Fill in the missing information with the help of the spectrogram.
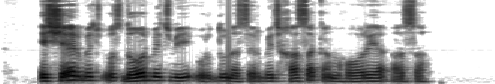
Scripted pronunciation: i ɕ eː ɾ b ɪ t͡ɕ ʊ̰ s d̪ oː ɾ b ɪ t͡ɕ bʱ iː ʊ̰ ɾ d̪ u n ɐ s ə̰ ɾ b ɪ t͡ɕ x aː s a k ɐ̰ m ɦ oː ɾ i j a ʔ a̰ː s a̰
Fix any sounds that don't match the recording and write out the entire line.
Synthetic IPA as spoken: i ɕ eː ɾ b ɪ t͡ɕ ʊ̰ s d̪ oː ɾ b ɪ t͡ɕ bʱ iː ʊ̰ ɾ d̪ u n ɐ s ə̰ ɾ b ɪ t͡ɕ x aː s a k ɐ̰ m ɦ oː ɾ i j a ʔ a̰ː s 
